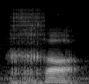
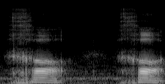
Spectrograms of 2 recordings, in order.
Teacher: Huruf kha di sini keluar dari tenggorokan bagian atas.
